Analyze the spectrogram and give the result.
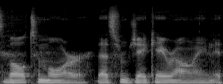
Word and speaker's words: Voldemort: It's French, so the T is silent. So, but in the movie, there's some of the people that say Voldemort, because that was written on the script. But it's Voldemort.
